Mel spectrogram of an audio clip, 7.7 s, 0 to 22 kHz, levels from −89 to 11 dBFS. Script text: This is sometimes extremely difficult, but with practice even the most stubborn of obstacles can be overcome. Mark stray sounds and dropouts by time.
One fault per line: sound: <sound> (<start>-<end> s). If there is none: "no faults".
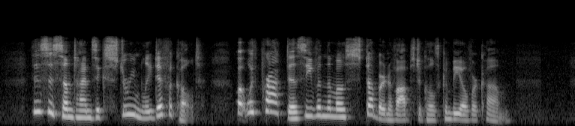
no faults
